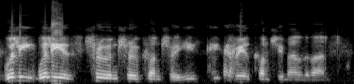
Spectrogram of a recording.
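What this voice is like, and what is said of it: Irish accent. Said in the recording (French): “We are Irish, so we got that accent in our music. We got the accent in our voice.”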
